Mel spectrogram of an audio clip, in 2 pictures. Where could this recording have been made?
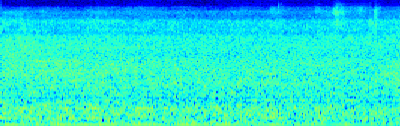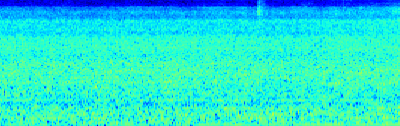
in a subway station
